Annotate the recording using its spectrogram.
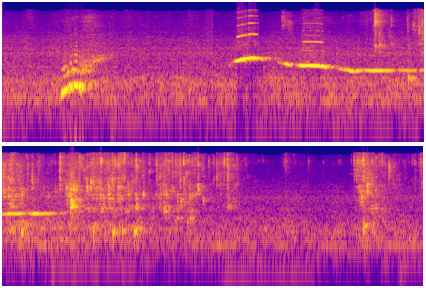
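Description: A person whistling one note that slides down and then holds, over water splashing into a toilet bowl.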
